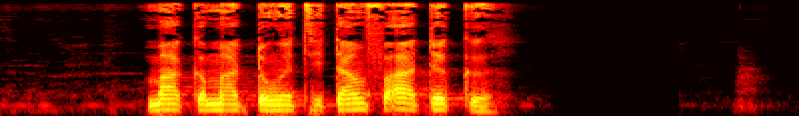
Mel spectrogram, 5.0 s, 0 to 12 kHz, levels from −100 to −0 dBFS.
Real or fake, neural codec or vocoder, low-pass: real; none; 10.8 kHz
